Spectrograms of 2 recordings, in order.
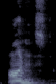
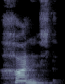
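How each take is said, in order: First: The word begins directly with a vowel sound. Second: The word begins with an audible h sound. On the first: The speaker calls it right. "It's honest" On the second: The speaker calls it wrong. "We don't say the H sound. It's not honest. That's not how you say it"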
